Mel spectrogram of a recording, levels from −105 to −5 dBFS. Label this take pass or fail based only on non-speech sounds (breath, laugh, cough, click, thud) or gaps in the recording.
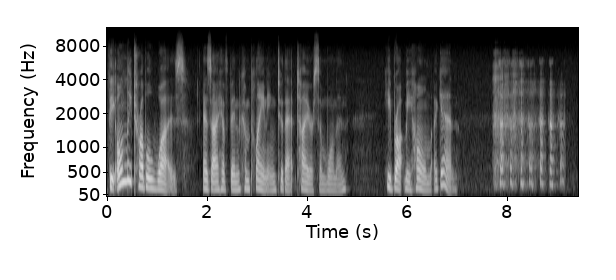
fail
